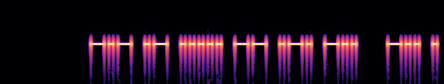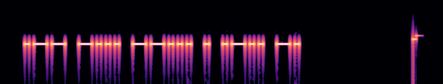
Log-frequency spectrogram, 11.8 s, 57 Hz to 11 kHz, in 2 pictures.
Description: Morse code, heard as a keyed tone, about 20 wpm, 700 Hz. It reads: KA5MRD DE WB7ELN
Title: USA Callsign DE Callsign 20wpm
